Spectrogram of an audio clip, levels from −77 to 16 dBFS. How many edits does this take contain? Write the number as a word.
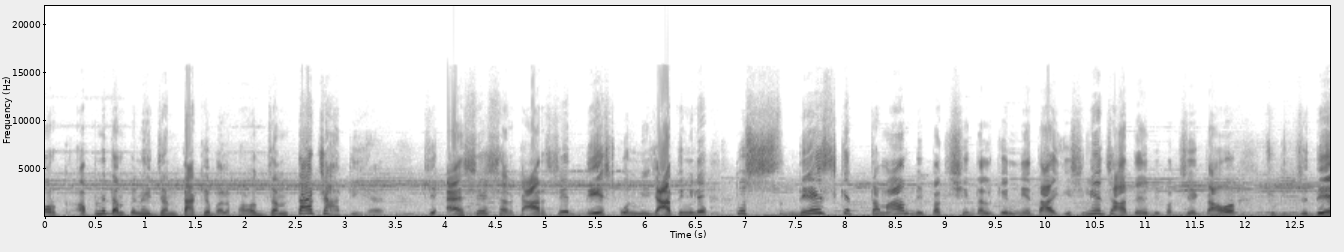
one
